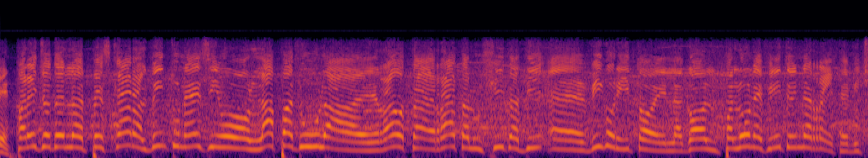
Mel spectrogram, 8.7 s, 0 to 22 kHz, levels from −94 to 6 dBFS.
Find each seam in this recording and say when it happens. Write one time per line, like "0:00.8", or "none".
none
